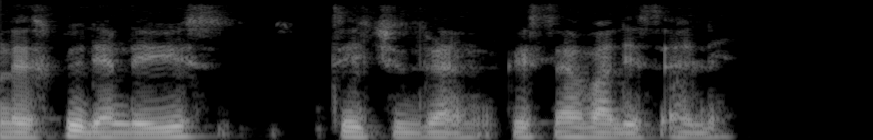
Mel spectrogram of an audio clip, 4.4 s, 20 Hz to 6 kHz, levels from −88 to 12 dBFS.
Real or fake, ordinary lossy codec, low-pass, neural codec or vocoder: real; none; 5.4 kHz; none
